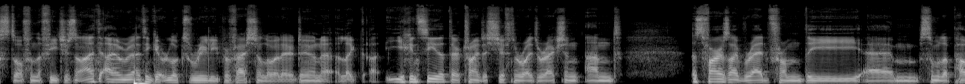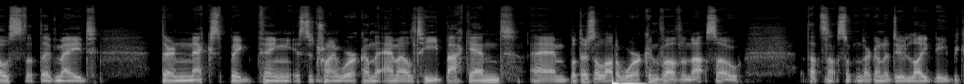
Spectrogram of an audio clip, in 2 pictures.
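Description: At 1.34 s a phantom power thump hits the speech just before "it looks really professional": a deep low-frequency thump peaking at about -5 dBFS and dying away within 43 ms, ending by 1.54 s. A second thump at 15.78 to 16.21 s, between "but there's a" and "in that so", peaks at about -5 dBFS with a longer 98 ms decay. Each is a supply being switched on a live input, its voltage step passing through the coupling capacitors.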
